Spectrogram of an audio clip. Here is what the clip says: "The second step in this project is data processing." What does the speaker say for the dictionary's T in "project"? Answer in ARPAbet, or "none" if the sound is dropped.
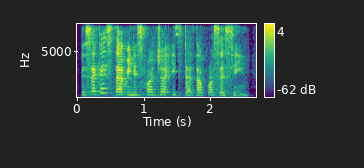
none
